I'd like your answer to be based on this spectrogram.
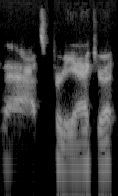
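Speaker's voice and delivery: low, quick, soft aside; offhand dismissal. Retold or imitated. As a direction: toss it off quickly under your voice.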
